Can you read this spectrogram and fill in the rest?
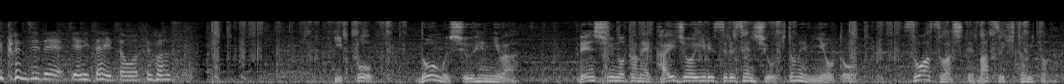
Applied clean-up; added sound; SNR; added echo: none; Writing; 11 dB; none.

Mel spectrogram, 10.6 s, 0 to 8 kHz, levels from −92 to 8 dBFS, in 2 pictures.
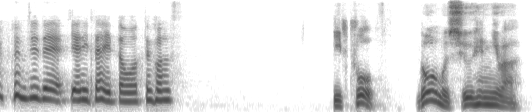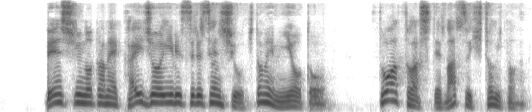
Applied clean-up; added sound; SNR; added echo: neural mask model DeepFilterNet 3.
